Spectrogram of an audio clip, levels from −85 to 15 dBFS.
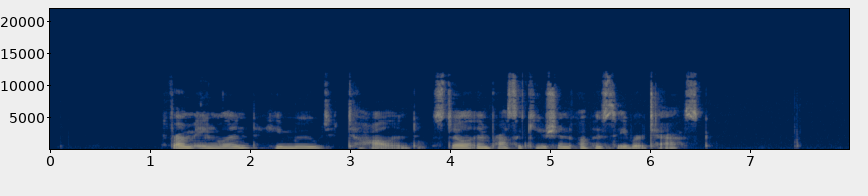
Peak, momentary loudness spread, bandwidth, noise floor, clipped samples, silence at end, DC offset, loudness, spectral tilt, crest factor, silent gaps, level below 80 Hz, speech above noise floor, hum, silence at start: -10 dBFS; 8 LU; 12 kHz; -78 dBFS; under 0.1%; 1.5 s; under 0.1%; -30 LUFS; -3 dB/octave; 22 dB; none; under -90 dBFS; 47 dB; none; 1.2 s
